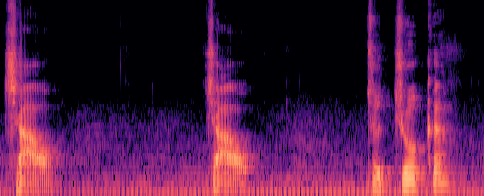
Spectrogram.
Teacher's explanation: Perceba que esse som do T pra gente é mais molhado, né? Enquanto no português ele sozinho, o sol t, ele é seco e o som molhado vai ser representado por esse símbolo aqui para justamente para dar essa distinção, tá bom?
